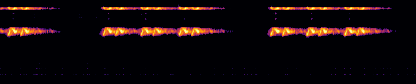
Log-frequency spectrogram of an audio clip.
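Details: Northern mockingbird song in which a chattering phrase of three or four quick notes is delivered, paused, then given again about once every one and a half seconds.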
